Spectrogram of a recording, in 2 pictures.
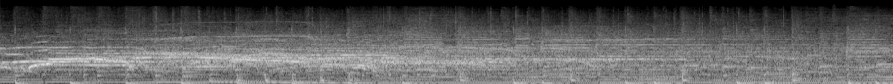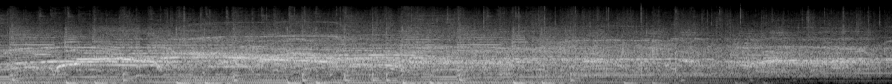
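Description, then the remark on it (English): A large crowd cheers, screams and whoops wildly and continuously, loud, with a bouncy, thumping beat pulsing underneath the roar, as a performer on stage does a hip-shaking, bouncy dance number to a country hip-hop mashup. “Kayla with the Crystals does a hip-shaking, bouncy number to a country hip-hop mashup, and the crowd goes wild”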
